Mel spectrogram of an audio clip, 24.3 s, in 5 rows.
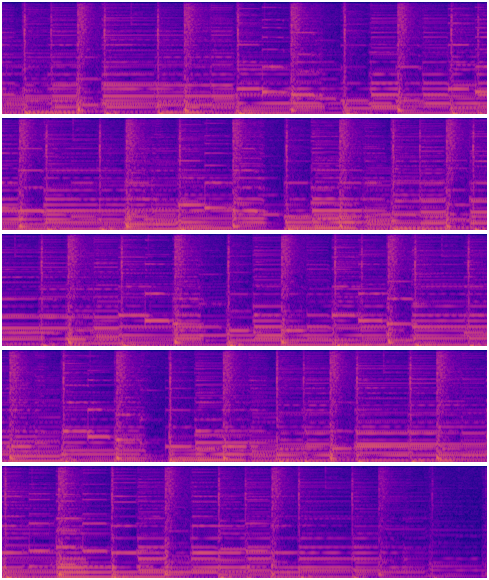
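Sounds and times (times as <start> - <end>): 
lead guitar: 0.0 - 24.2.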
